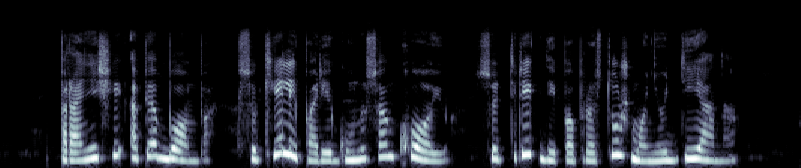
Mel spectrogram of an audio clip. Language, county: Lithuanian, Vilnius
